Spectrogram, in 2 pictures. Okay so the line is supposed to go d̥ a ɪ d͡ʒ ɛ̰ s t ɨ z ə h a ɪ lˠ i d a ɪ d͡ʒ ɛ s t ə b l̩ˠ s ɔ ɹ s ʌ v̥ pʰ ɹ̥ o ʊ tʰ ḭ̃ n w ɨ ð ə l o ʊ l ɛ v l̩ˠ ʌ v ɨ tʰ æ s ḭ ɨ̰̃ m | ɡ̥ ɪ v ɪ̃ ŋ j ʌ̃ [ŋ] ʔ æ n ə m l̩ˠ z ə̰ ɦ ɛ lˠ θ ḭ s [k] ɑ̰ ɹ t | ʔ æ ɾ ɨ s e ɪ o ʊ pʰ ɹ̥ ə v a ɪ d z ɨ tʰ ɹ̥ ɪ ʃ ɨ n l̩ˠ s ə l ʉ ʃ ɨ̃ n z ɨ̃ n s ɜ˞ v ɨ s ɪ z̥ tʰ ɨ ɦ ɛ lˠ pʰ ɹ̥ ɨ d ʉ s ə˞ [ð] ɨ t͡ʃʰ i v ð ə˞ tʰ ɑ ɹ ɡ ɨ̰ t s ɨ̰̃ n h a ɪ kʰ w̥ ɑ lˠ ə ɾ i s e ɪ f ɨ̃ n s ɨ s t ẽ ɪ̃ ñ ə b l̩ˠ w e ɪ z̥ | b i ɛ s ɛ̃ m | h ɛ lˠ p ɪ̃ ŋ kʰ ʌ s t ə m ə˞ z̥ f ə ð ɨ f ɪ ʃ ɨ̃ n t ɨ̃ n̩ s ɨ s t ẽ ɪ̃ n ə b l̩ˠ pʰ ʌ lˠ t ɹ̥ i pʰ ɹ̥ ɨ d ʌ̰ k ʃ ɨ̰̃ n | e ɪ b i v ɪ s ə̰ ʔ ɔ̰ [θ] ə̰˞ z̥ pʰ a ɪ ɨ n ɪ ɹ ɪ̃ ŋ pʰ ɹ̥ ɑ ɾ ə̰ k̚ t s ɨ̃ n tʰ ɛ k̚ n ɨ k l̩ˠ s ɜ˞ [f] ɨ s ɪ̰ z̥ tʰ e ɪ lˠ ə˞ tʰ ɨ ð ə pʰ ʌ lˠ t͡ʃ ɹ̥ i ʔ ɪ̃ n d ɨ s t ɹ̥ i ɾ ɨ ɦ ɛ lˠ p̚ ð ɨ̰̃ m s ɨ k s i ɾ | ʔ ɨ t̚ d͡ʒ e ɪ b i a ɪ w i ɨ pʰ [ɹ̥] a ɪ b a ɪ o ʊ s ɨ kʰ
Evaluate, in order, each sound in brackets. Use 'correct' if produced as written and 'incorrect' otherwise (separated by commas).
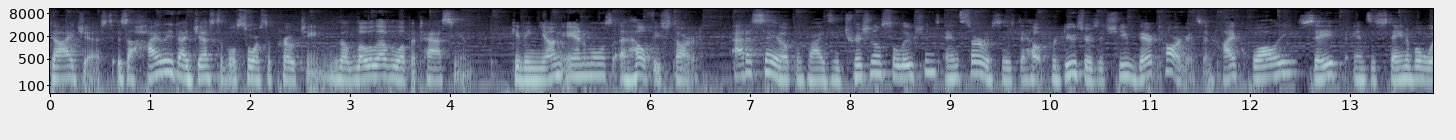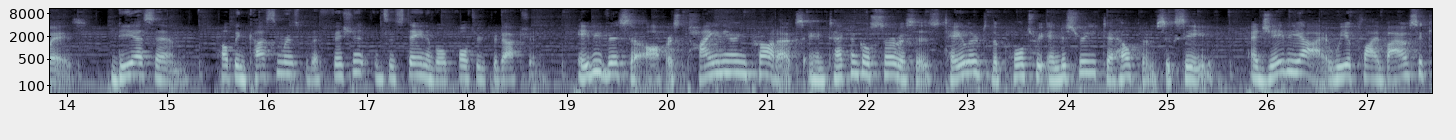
correct, incorrect, incorrect, incorrect, incorrect, incorrect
